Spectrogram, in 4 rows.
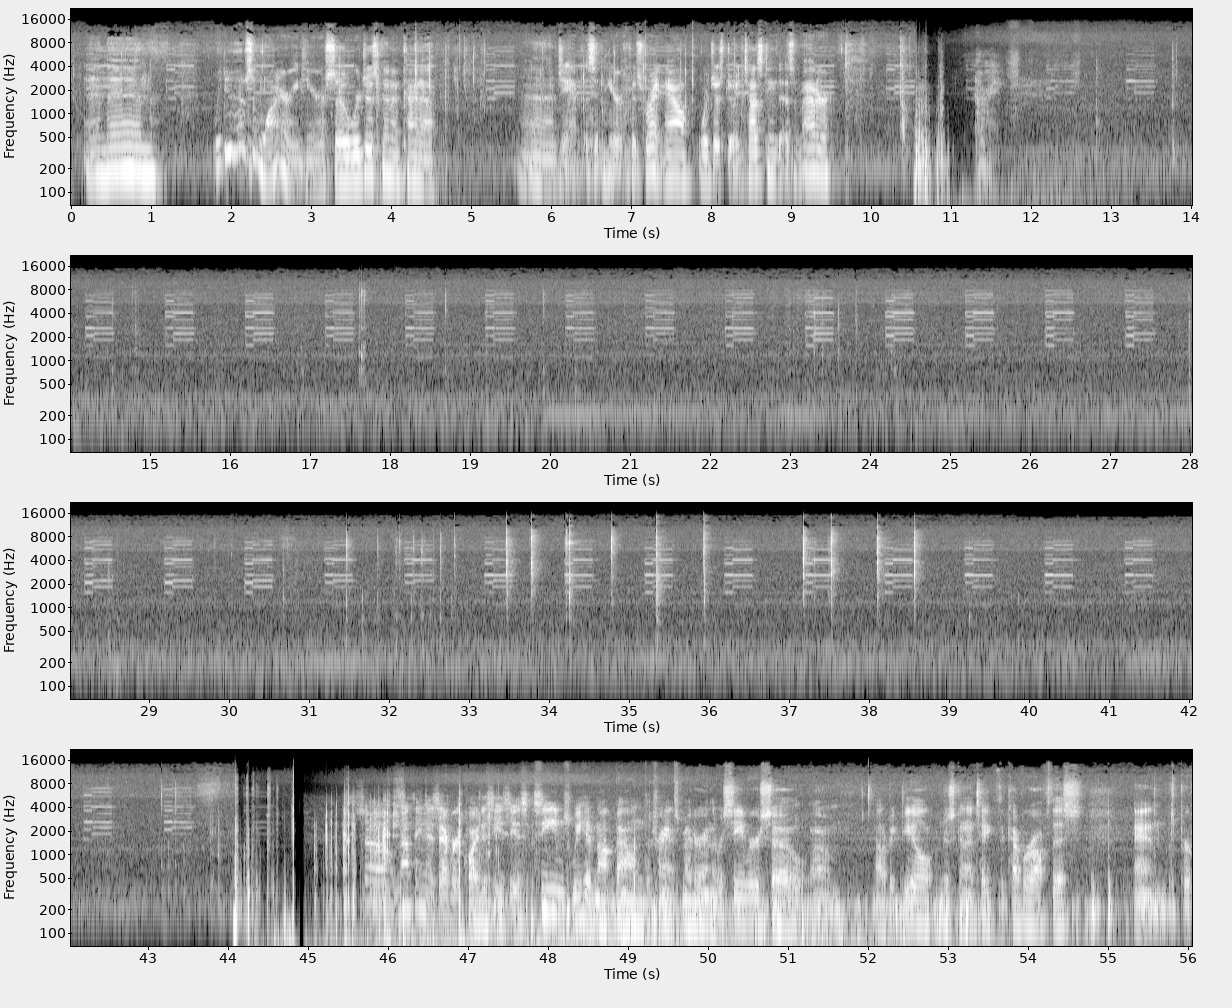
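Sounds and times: short electronic beeps: 1.2 - 1.6, 5.0 - 6.6, 10.2 - 13.6, 14.2 - 14.6, 15.2 - 15.6, 16.2 - 16.6, 21.2 - 21.6, 42.2 - 42.6.

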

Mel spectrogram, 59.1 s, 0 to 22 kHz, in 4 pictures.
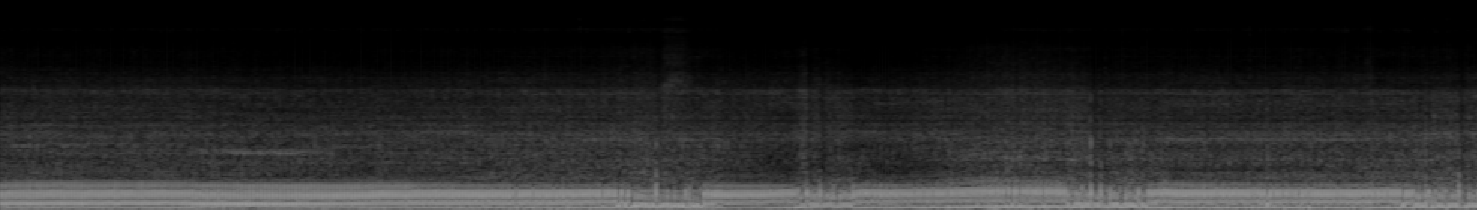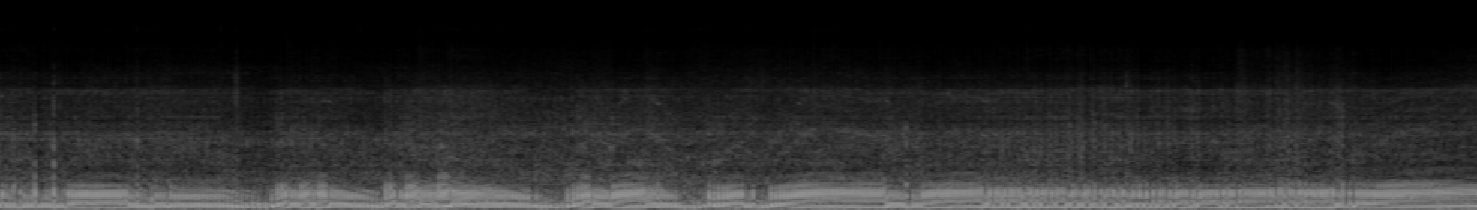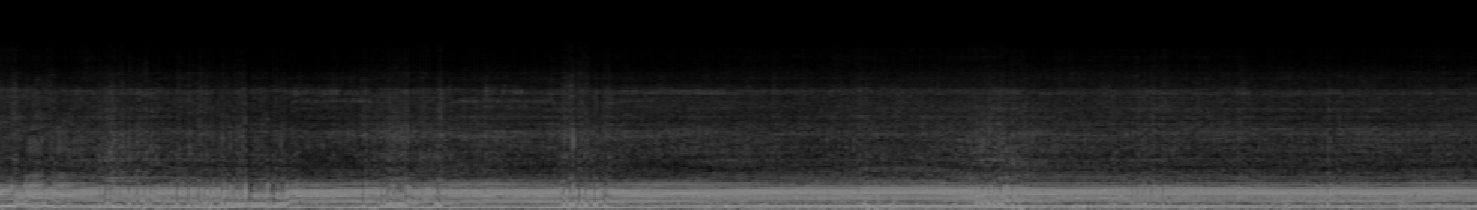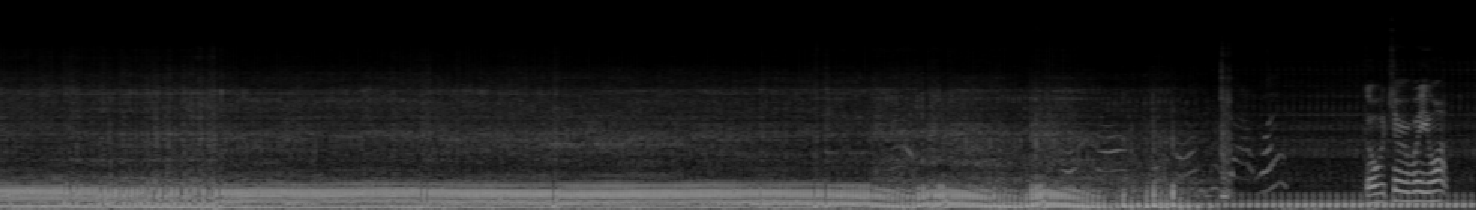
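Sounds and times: dirt bike engine running: 0.0 - 59.0.

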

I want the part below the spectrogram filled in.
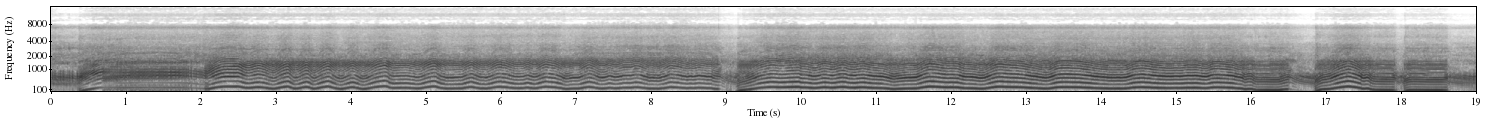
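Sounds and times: chainsaw cutting wood: 0.0 - 19.0.

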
